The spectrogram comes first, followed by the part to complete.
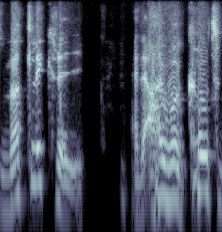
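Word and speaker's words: Mötley: that is actually how if you look look at the uml out in her name it's supposed to be pronounced mutle and I will go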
